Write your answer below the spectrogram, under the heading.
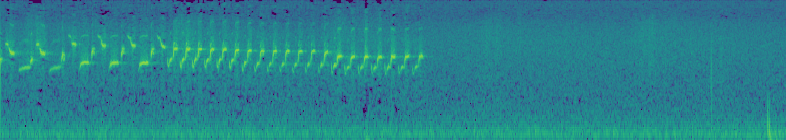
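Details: European goldfinch of the Cadiz song style, a training song for birds: fast repeated high twittering notes, about four per second for four seconds, then near silence with a faint click.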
